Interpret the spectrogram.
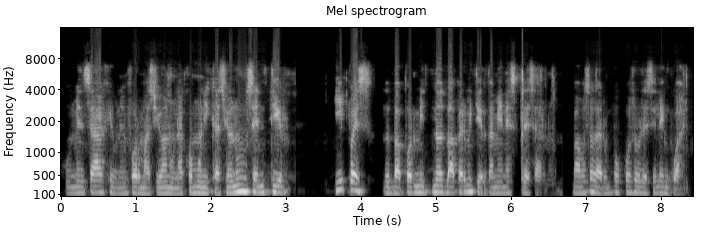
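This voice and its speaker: His medium-pitched voice stays steady in tone and runs a little fast as he teaches grammar over slides online. The man has a Colombian Spanish accent and explains patiently, repeating words frequently and dropping in fillers.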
